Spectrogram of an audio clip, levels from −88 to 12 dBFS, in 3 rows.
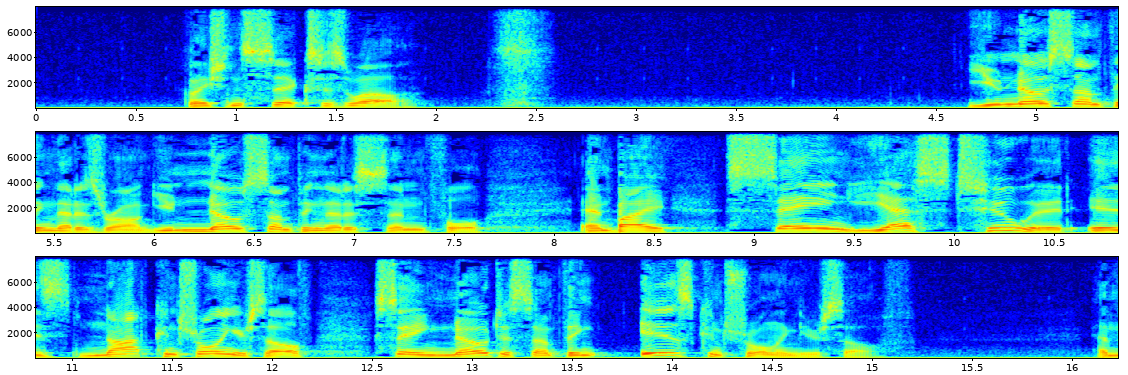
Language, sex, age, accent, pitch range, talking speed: English, male, 30-49, American, 115-185 Hz, 125 wpm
